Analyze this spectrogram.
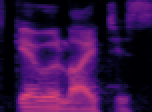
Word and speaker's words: Gerulaitis: Gerulaitis, by the way, it's a hard G because that name is, I think, Lithuanian, of Lithuanian descent, and a Lithuanian friend of mine said it's Gerulaitis.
